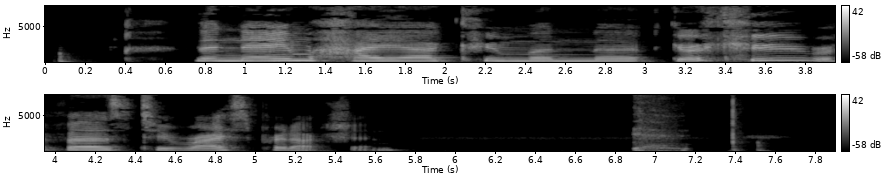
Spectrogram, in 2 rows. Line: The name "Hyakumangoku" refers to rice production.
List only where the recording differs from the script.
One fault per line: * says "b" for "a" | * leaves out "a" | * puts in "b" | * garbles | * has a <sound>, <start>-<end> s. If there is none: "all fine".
* has a cough, 6.9-7.2 s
